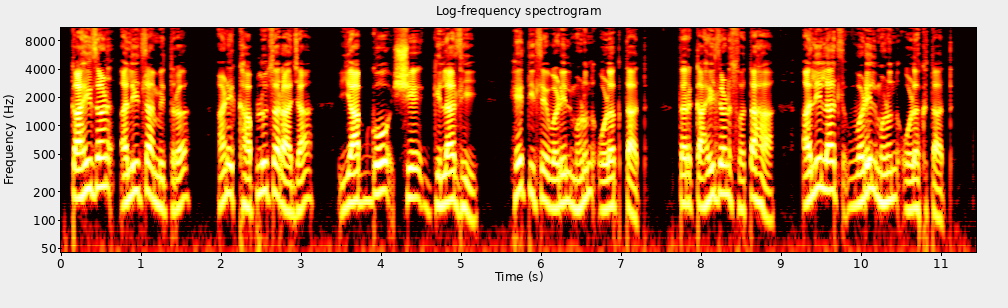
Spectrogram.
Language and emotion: Marathi, neutral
